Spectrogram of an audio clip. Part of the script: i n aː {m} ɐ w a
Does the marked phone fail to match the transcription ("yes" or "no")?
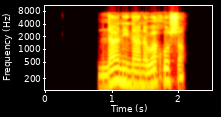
yes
